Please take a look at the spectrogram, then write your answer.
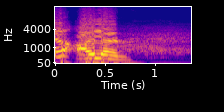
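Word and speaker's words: island: गया इसे क्या कहेंगे आइलैंड क्या कहेंगे आइलैंड एस इसमें साइलेंट है समझ में आ गया कि नहीं साइलेंट मतलब समझते ना उसका कोई उसका उसको बोला नहीं जाता है बट वो रहता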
